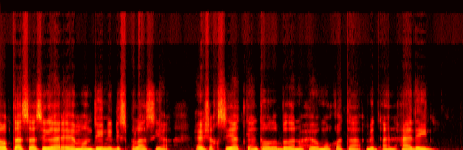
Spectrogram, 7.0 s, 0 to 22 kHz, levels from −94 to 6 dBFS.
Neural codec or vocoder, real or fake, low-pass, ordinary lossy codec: autoencoder, 48 kHz, 128 numbers a frame, DAC-VAE, trained on Japanese speech; fake; 19.8 kHz; Opus, 24 kbps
